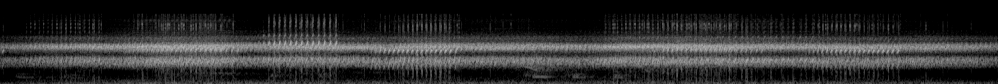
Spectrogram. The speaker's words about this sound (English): frog romance is a raucous affair. When it's time to mate, the female eastern gray tree frog makes her way to the pond, where there could be hundreds of potential suitors, each calling to her in loud chirps that have different audible characteristics.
